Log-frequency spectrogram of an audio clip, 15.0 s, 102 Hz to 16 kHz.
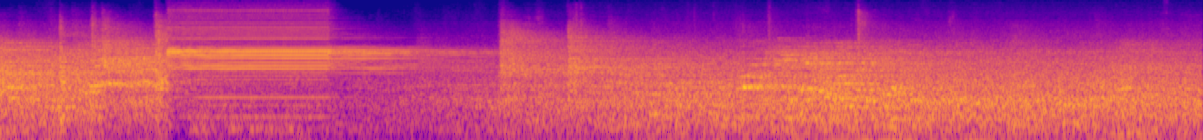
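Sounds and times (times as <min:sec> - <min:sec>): loud rink buzzer: 0:02.0 - 0:06.2.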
